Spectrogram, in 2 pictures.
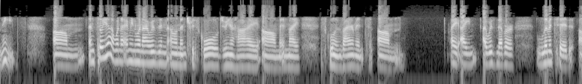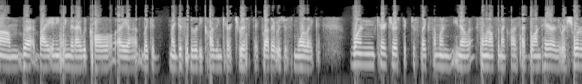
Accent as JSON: {"language": "English", "region": "Iowa", "country": "United States", "tie": "born or raised there", "said": "growing up in Iowa in a rural area"}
